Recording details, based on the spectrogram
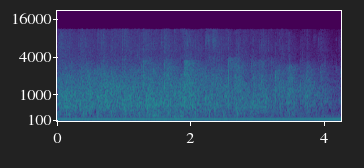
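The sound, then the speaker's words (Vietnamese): A crowd claps steadily in tribute to Vietnamese culture and Buddhism's contribution to it, a dense, sustained wash of applause for several seconds, loud and even throughout, with a low steady hum running underneath and no one speaking. “Thì tôi đề nghị tất cả chúng ta hãy dâng cái một tràng vỗ tay thật lớn về nền văn hóa này.”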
